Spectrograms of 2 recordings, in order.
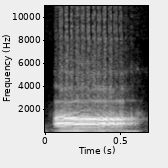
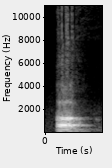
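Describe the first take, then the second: First: The vowel is stretched out very long. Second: The vowel is held very briefly. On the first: "प्लुत भी करना है तो" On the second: "मैंने छोटे समय के लिए कहा"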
